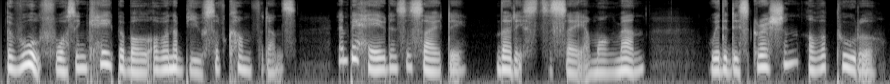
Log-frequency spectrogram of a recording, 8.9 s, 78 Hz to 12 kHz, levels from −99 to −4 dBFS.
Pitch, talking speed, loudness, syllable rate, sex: 195 Hz, 170 wpm, -22 LUFS, 5.6 syllables/s, female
